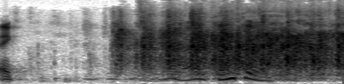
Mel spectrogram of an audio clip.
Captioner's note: audience applauds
